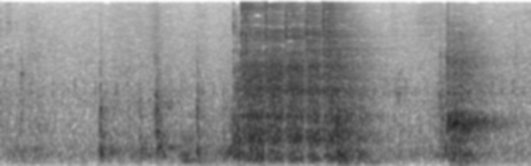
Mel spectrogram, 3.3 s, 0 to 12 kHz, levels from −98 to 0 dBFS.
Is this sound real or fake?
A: real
